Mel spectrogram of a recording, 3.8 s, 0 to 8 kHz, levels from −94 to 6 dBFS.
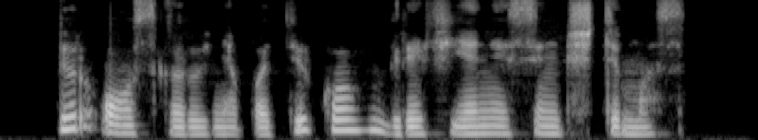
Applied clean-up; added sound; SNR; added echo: neural mask model Resemble Enhance denoiser.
